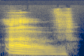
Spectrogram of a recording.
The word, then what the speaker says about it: of: The upside down V is pronounced like such as in cup. And then we have the V. So we say of.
